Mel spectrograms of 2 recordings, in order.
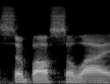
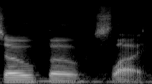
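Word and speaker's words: Szoboszlai: pronounce Dom's name correctly it's not it's not so soai it's just Soo Sly three yeah soos got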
